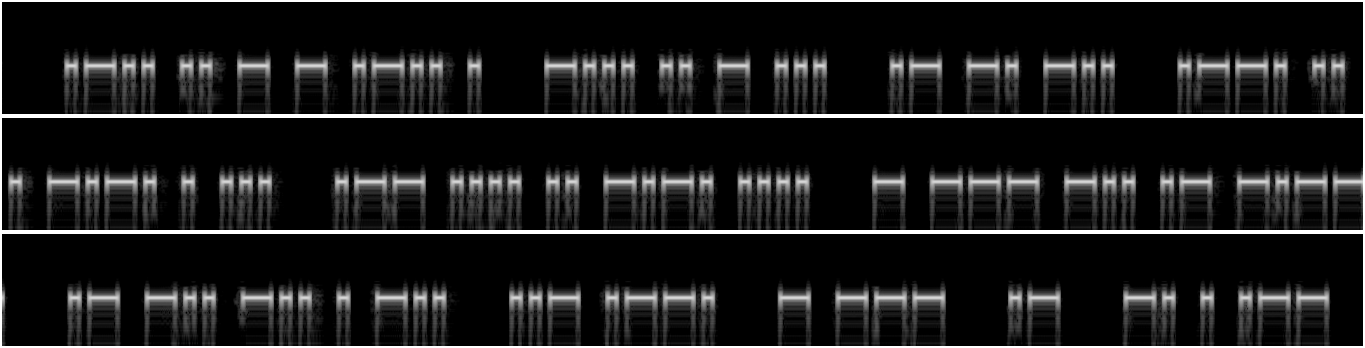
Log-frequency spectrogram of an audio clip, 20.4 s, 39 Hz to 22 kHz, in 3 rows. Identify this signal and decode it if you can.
Morse code, heard as a keyed tone, about 25 wpm, 600 Hz. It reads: LITTLE BITS AND PIECES WHICH TODAY ADDED UP TO A NEW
